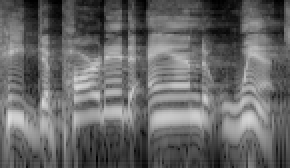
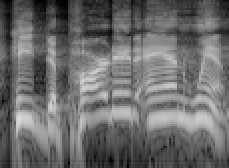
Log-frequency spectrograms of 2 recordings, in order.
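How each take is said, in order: First: He departed and went, slow and deliberate; slow emphatic phrase. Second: Slow, leading "He departed and went." for the crowd to echo; slow call and response. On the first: Preacher leading the crowd, slow and deliberate. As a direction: lay out "he departed and went" word by word. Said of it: "here's the phrase". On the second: Preacher leads congregation reciting, slow and deliberate. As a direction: say it with them, slowly. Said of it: "Say that out loud with me". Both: Shown as a demonstration.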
